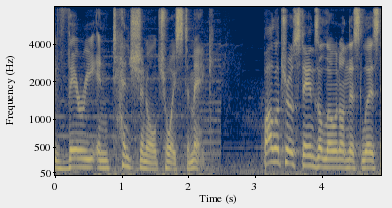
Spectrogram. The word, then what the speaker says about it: Balatro: Latin for jester, and the emphasis is, it's on the first syllable, a la Balatro. I know everyone in the gaming community colloquially calls it Balatro, and to that I say, well, good for you, you're wrong.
